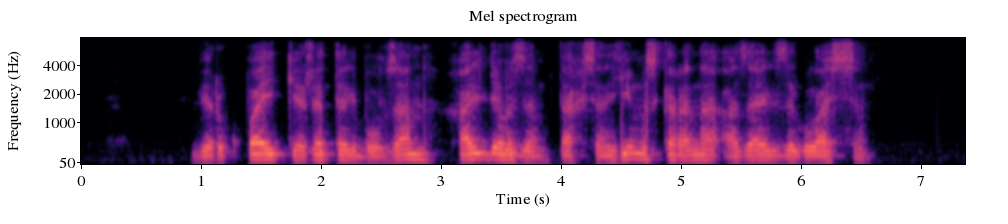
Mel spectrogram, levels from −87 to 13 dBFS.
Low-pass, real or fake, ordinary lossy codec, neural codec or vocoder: 7.2 kHz; real; Opus, 16 kbps; none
